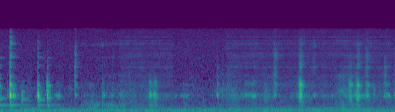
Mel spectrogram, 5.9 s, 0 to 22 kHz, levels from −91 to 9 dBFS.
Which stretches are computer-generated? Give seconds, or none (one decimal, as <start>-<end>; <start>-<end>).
1.8-2.6; 3.4-5.9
